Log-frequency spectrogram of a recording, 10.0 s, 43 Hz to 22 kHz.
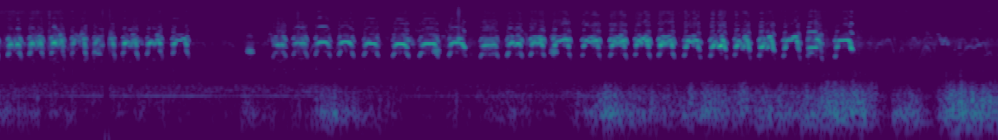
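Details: Osprey calling at the Charlo nest during a second-breakfast feeding of a pumpkinseed on 15 June 2024; rapid runs of high, clipped chirps, roughly four per second, with a brief pause, then a long unbroken burst over a low hum and wind-like rumble.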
